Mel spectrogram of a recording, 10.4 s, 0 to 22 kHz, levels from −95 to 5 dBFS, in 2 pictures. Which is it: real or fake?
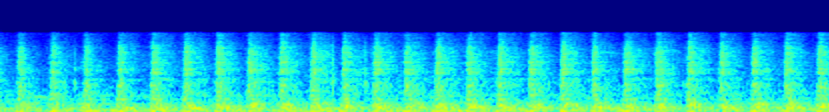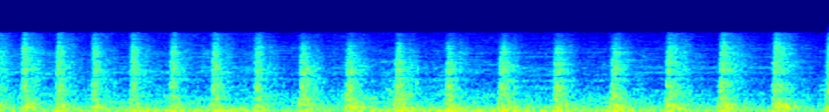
fake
